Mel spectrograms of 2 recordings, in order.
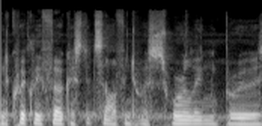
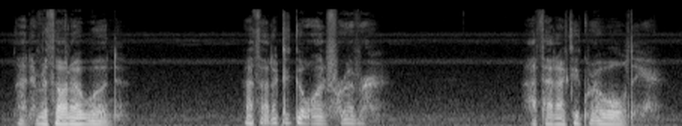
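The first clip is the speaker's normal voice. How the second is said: whispered, much quieter; 6 dB quieter than usual. A man lying against the cold ground whispers to his companion. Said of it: "Smith whispered".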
